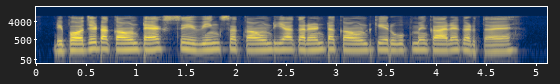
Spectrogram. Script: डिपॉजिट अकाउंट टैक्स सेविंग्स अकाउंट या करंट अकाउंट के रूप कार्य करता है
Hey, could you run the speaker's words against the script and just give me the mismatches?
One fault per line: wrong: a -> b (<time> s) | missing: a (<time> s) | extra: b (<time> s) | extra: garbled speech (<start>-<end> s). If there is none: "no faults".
extra: में (3.8 s)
